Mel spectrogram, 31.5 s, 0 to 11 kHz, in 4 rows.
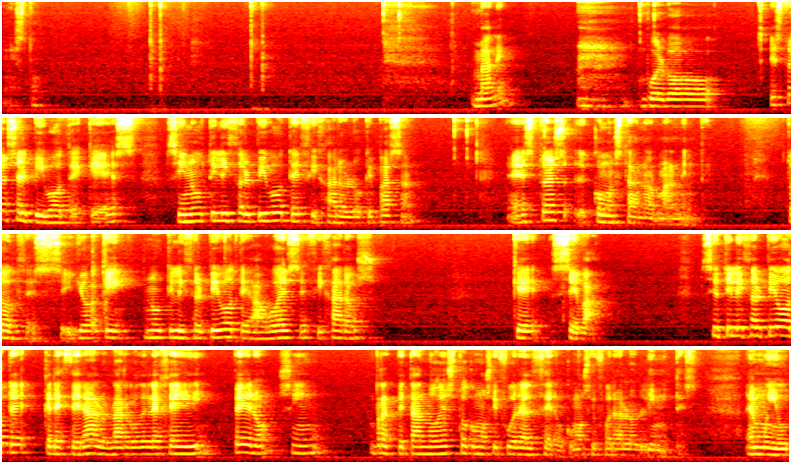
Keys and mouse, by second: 1.5 l, 2.5 g, 6.4-8.2 drag, 12.4-14.3 drag, 16.7 l, 18.0 s.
